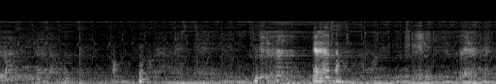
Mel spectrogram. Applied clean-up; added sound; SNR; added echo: neural mask model DeepFilterNet 3.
